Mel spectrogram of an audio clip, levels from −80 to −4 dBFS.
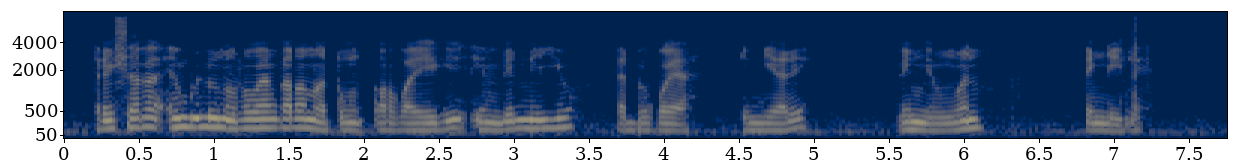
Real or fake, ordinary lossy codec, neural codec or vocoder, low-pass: fake; none; codec, 44.1 kHz, 3.4 kbps, Pupu-Codec; 7.2 kHz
